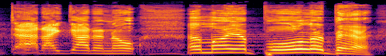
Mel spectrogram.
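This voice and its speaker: Shy little polar bear cub, guy voicing it, quiet and high, kinda pleading. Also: unhurried, smooth, big-room sound, exaggerated voice. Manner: soft, pleading, hesitant.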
